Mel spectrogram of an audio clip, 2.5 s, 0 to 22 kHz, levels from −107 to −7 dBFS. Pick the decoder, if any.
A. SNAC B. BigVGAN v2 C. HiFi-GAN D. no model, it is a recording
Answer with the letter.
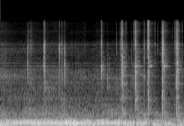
A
